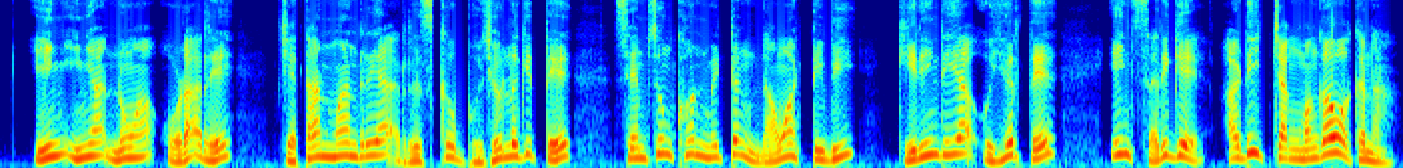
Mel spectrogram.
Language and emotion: Santali, happy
